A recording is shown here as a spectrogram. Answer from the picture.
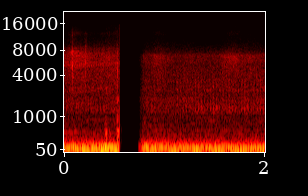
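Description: Off-road 4x4's engine running at low revs, a steady low rumble, broken by a brief dropout to silence about half a second in.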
